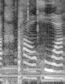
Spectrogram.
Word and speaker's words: เต้าคั่ว: ทุก คน ได้ รู้ จัก นั่น ก็ คือ ตา ครัว หรือ ใน ภาษา ใต้ นะ คะ ค่ะ จะ ออก เสียง ว่า เ้า ครัว หลาย คน นี้ อาจ จะ เคย ได้ ยิน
